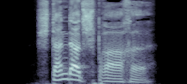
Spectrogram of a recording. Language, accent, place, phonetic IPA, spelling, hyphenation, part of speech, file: German, Germany, Berlin, [ˈʃtandaʁtˌʃpʁaːχə], Standardsprache, Stan‧dard‧spra‧che, noun, De-Standardsprache.ogg
- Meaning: standard language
